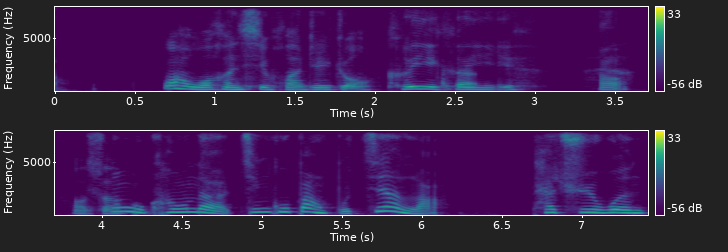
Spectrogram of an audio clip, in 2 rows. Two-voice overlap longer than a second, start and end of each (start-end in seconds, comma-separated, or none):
none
